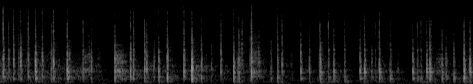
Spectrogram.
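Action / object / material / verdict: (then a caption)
tap / cardboard milk carton / cardboard / none. Long red nails tap rapidly on the top of a Parmalat 1 L cardboard milk carton lying on its side. The result is quick bursts of short, dry, hollow clicks with a midrange tone around 740 Hz, separated by brief pauses. The taps stop almost instantly, with no ringing.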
